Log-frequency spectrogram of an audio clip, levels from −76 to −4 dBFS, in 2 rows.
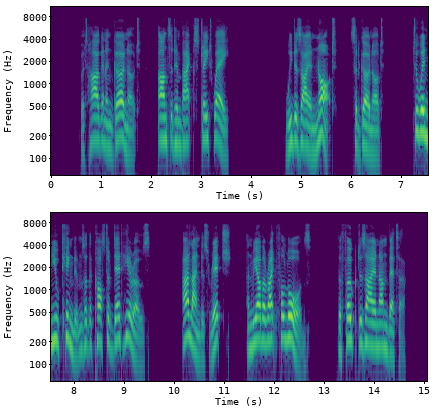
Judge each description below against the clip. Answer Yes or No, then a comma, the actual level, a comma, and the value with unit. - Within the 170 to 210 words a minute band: No, average, 150 wpm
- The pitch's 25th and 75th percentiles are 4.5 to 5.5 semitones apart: Yes, average, 5.2 semitones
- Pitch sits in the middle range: Yes, medium, 175 Hz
